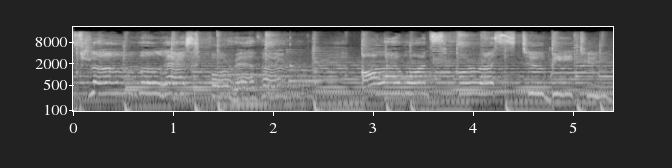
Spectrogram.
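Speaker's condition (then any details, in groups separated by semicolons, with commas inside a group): No condition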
